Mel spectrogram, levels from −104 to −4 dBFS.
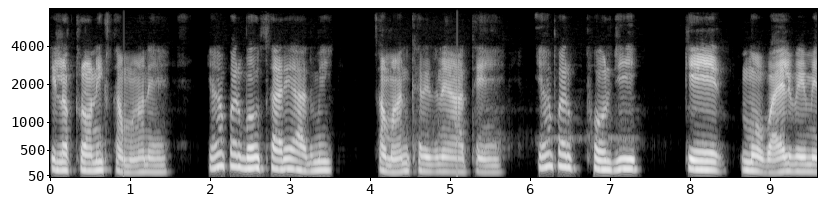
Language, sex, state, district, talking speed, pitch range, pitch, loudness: Hindi, male, Uttar Pradesh, Etah, 130 wpm, 125-175 Hz, 145 Hz, -20 LUFS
